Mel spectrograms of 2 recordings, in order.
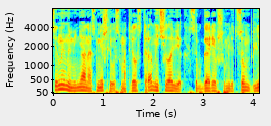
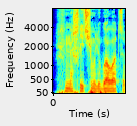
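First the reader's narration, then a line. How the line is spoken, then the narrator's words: Grumbling reply. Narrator (Russian): пробурчал в ответ Наив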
